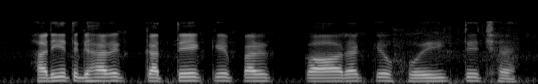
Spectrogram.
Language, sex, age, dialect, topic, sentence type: Maithili, male, 18-24, Bajjika, agriculture, statement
